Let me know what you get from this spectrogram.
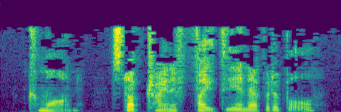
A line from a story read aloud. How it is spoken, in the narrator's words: he whispered into her ear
